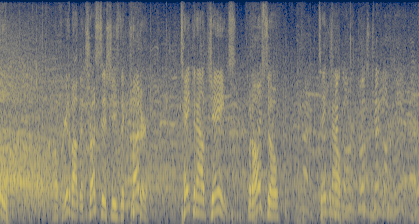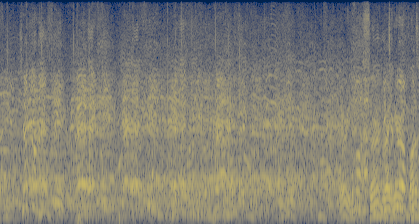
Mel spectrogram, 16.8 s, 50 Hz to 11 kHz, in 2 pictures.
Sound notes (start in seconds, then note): 11.6 crowd chants "nxt"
